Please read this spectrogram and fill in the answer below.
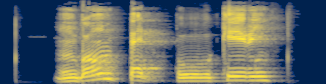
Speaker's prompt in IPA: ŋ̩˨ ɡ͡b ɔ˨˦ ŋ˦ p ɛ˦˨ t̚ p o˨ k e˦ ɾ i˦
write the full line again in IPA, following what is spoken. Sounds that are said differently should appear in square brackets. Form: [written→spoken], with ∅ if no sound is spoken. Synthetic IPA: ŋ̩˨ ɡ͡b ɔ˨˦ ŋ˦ p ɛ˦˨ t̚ p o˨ k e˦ ɾ i˦

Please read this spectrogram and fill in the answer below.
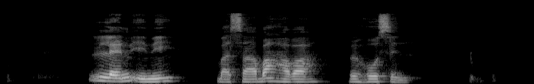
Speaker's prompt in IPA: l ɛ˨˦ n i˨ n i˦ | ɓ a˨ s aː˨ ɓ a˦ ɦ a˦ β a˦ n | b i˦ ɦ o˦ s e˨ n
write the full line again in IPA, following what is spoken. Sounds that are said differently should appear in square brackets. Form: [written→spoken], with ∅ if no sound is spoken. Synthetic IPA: l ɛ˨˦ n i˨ n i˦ | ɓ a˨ s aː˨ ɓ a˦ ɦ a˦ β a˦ [n→∅] | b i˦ ɦ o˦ s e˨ n

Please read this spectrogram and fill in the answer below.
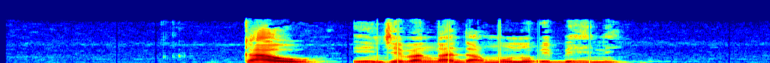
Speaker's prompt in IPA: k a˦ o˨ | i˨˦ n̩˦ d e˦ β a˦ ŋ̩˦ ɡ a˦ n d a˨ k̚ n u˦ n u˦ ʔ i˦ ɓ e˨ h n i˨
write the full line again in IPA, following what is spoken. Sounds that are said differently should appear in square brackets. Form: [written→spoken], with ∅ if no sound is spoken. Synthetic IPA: k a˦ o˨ | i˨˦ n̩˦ [d→d͡ʒ] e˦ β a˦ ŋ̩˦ ɡ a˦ n d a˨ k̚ [n→m] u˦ n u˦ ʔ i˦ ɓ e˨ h n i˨

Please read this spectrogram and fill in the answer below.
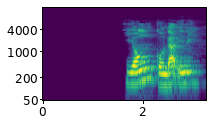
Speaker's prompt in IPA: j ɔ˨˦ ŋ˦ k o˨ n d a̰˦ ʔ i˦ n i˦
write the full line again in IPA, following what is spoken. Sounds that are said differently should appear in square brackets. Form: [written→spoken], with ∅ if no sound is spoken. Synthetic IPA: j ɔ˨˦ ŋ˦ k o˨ n d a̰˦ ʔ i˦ n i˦

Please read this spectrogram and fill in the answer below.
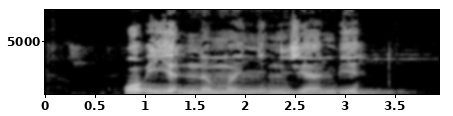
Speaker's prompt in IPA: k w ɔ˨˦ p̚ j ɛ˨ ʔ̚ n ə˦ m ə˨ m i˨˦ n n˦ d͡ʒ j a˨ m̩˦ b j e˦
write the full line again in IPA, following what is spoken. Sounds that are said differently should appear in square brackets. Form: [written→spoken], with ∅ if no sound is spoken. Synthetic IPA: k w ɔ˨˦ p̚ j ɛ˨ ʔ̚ n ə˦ m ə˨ [m→ɲ] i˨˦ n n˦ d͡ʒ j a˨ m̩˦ b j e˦

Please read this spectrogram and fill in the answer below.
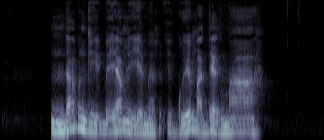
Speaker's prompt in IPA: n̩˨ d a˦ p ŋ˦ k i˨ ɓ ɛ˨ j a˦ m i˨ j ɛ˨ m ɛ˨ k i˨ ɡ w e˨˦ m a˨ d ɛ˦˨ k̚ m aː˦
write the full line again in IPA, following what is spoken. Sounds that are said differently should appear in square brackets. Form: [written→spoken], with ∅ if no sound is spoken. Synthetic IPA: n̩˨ d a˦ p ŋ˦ [k→ɡ] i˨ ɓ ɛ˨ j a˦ m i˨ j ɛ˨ m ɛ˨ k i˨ ɡ w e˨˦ m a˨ d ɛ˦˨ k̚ m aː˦

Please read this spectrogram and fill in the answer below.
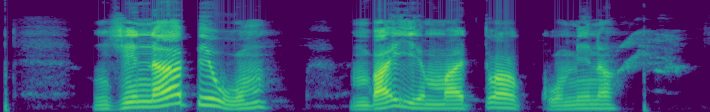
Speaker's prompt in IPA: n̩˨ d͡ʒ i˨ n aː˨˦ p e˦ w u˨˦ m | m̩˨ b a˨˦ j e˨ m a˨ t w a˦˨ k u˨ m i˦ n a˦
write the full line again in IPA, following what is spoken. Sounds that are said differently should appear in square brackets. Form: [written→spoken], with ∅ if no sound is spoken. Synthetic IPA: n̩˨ d͡ʒ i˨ n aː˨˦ p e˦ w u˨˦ m | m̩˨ b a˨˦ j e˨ m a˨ t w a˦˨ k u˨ m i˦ n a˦

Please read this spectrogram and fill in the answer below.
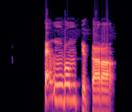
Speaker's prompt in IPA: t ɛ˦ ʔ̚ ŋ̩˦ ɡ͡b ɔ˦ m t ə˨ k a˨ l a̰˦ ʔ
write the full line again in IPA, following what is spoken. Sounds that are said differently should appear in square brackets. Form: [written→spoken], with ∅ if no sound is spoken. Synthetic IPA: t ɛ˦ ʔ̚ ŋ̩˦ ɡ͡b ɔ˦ m t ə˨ k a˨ [l→ɾ] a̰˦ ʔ

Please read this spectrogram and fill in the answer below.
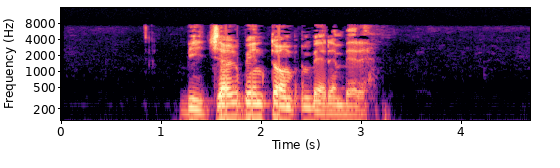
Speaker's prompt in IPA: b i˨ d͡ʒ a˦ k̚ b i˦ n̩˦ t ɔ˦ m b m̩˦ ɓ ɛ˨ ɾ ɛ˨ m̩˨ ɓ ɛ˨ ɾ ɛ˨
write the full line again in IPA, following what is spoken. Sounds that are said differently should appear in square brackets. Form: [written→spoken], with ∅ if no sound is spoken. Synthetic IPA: b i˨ d͡ʒ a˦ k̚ b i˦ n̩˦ t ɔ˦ m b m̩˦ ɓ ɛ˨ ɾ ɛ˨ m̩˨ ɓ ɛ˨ ɾ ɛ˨

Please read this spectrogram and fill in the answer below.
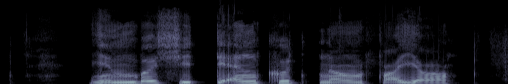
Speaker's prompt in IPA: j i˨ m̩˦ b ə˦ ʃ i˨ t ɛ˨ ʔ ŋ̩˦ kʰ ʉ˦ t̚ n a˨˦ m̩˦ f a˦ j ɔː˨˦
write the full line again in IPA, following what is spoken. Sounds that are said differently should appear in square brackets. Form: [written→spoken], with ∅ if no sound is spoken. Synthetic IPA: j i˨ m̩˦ b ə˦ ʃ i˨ t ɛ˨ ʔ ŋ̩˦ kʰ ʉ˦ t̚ n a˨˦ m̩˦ f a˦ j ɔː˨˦

